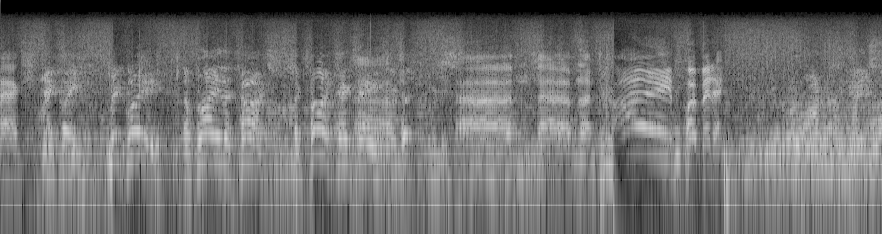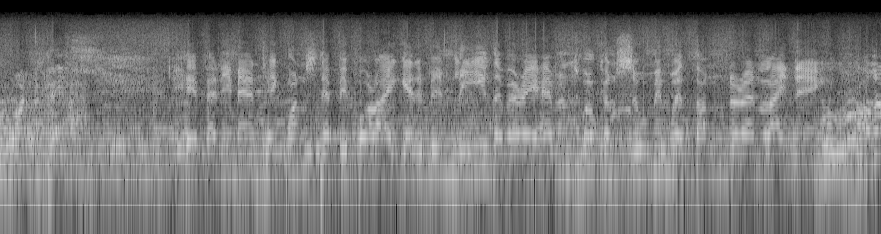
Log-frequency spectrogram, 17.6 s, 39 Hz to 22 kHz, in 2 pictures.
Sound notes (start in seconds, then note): 4.3 sputtering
